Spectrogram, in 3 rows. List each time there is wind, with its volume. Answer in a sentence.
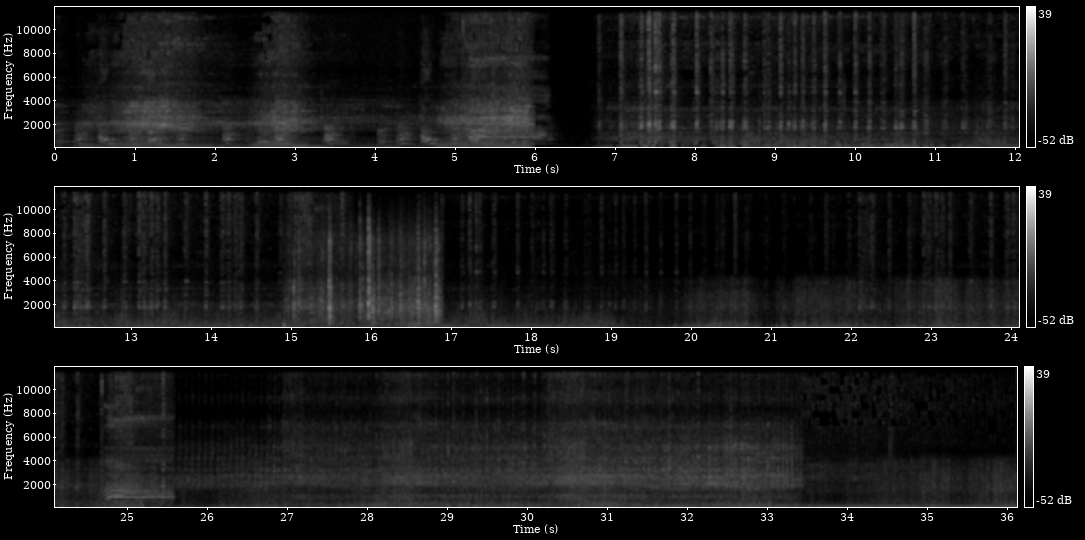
The wind can be heard from 8.6 to 36.0 s, at a steady volume.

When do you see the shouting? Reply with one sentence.
You can hear the shouting from 5.0 to 6.2 s and from 24.6 to 25.6 s.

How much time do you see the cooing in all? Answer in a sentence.
The cooing can be heard for 2 seconds in total.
